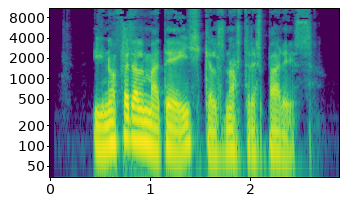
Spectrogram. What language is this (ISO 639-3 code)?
cat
